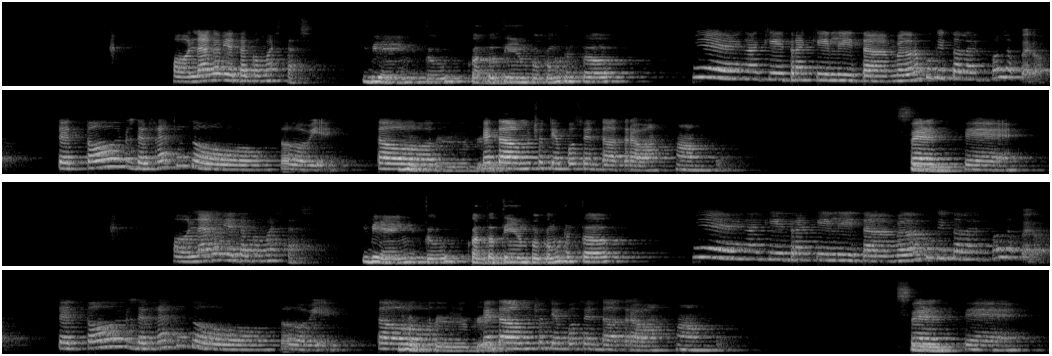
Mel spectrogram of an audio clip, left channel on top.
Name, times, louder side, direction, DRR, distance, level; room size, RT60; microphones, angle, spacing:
voice 1, 1.7-3.0 6.9-10.4 11.0-13.8 14.2-14.8 15.3-17.7 19.6-20.7, left 3 dB, 35° left, 5 dB, 0.7 m, -27 dB
voice 2, 3.6-6.2 14.4-15.5 19.4-20.0, right 2 dB, 65° right, 6 dB, 0.8 m, -27 dB
4.7 x 4.7 x 5.4 m, 0.93 s
head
